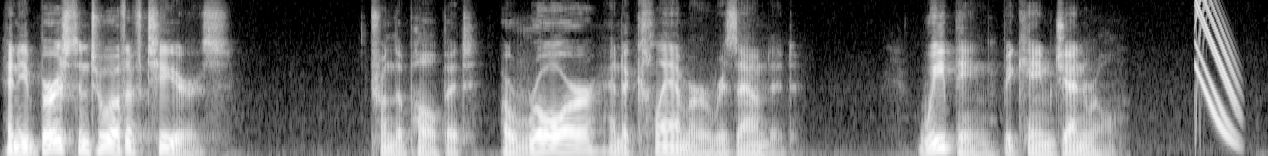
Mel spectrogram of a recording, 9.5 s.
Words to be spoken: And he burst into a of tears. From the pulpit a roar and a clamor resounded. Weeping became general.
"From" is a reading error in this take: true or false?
false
